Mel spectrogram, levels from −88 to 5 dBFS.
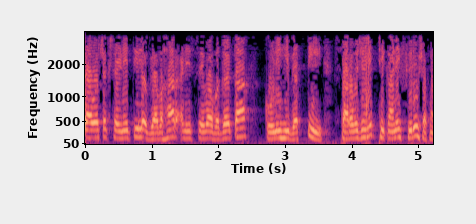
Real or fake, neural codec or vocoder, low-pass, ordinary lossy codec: real; none; 3.6 kHz; none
